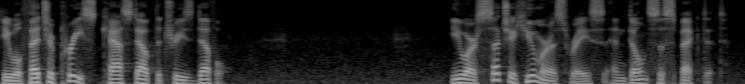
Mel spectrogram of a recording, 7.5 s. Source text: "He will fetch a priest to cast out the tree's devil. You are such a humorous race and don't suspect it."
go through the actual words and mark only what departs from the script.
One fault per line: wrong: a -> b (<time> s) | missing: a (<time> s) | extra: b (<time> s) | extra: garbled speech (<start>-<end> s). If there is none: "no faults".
missing: to (1.0 s)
